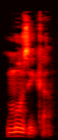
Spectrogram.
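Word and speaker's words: música: of a ooh sound now the same happens with music we say music in spanish it's musica okay so that's something that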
